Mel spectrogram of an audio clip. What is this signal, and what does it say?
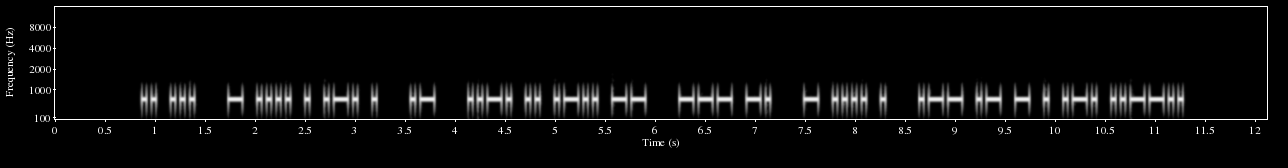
Morse code, heard as a keyed tone, about 25 wpm, 700 Hz. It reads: IS THERE A FILM ON THE WATER?
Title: Sentences from Top 1000 Words - Review Part 3 - 25wpm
